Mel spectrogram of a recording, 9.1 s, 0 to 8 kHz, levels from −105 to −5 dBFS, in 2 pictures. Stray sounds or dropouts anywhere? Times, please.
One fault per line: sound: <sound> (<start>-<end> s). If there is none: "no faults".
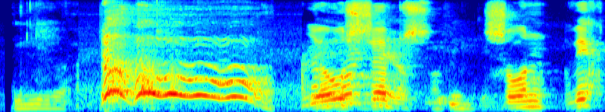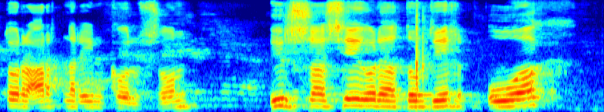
sound: bark (0.7-2.1 s)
